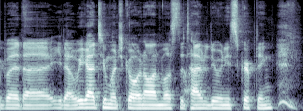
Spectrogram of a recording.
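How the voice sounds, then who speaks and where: Against noticeable background noise, a man with an American accent talks fairly quickly at a medium pitch. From California. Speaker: travel vlogger. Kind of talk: live stream chat.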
